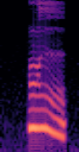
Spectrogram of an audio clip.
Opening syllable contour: falling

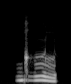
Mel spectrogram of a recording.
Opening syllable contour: falling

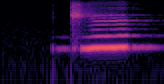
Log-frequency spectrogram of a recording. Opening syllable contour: high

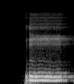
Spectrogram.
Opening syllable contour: high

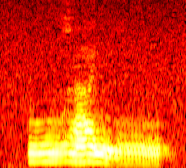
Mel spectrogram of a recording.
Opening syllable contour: high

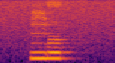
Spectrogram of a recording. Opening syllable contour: high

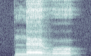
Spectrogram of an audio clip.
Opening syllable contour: low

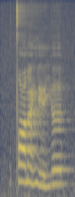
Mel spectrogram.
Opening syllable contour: high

